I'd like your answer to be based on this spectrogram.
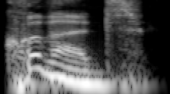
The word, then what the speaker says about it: cwpwrdd: It says difficult to pronounce. It says here, cupboard, cupboard. Cupboard. It's pronounced like cupboard.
